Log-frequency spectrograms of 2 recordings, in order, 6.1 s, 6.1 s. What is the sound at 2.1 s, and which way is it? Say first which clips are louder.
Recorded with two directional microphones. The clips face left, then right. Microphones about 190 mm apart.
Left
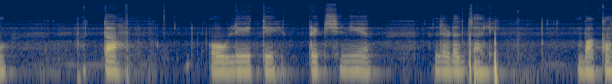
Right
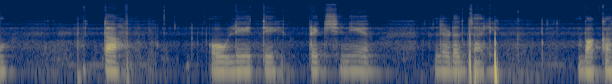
Speech: left 5 dB; 25° left (ahead or behind).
